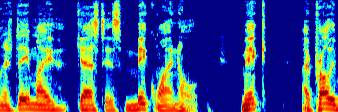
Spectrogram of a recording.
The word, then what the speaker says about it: Mick Wienholt: I'm your host, Brent Don, and today my guest is Mick Weinhold. Mick, I probably butchered your name.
